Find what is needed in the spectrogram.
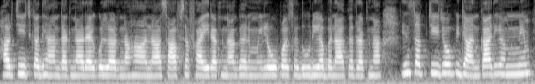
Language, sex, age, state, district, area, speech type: Hindi, female, 18-30, Madhya Pradesh, Hoshangabad, rural, spontaneous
